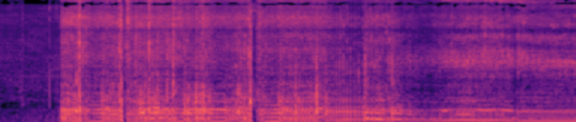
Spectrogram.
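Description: McLaren sports car engine revving hard. It comes in suddenly about half a second in with sharp crackles over it, then settles into a steadier drone as the car pulls away.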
